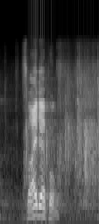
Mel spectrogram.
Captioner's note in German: Beifall bei der SPD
